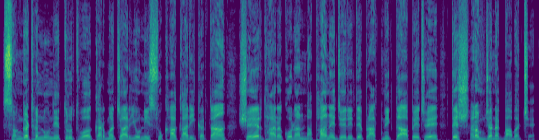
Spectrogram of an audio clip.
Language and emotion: Gujarati, disgusted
